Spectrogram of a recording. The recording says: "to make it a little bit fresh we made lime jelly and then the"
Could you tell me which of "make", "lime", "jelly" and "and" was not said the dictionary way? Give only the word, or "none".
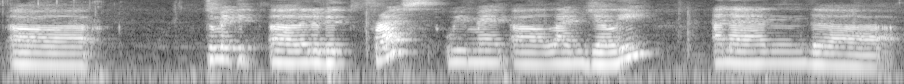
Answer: none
